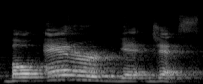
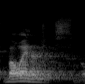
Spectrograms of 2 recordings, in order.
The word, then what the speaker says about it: Boanerges: Okay, well, Jesus called James and John Boanerges. Boanerges. – Boanerges? – Thank you.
